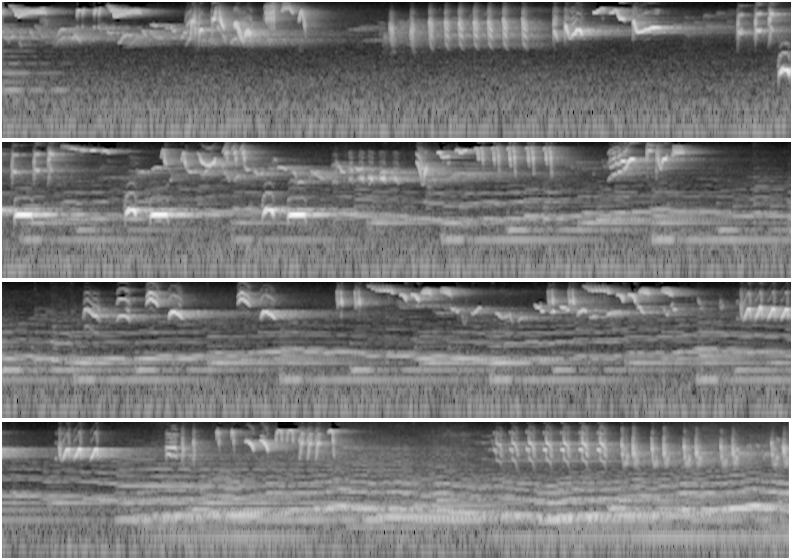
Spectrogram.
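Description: Many birds chirping and trilling in quick, dense phrases, over soft music with long held notes that comes in about eight seconds in.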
